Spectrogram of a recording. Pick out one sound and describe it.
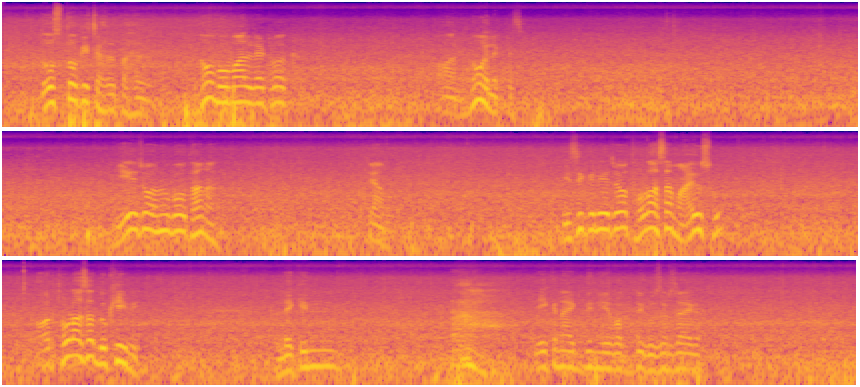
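A young man speaks calmly nearby in bursts with pauses.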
